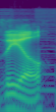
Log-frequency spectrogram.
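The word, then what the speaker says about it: Zexal: It's spelled Zexel, but I think it's pronounced Zeal.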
